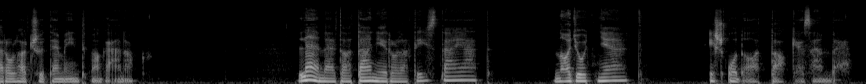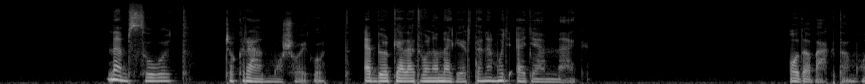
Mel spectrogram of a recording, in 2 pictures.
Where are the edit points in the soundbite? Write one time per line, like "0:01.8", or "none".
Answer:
none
